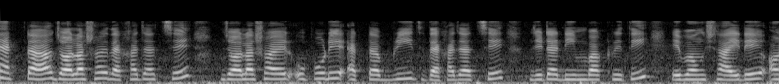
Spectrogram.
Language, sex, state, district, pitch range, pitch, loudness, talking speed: Bengali, female, West Bengal, Kolkata, 225-260 Hz, 235 Hz, -18 LUFS, 115 wpm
